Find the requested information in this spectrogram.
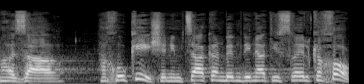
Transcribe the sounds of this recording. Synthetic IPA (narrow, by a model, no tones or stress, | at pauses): hazaʁ | haχukiʃe̞nimt͡sakanbemd̪inat̪isʁae̞lkaχo̞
